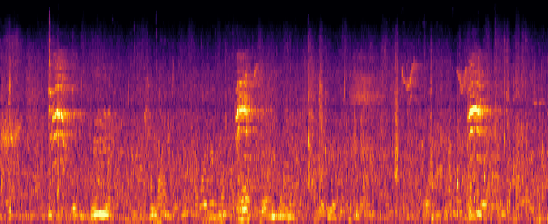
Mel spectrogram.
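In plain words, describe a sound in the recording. A baby monkey squeaks in short, high cries.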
